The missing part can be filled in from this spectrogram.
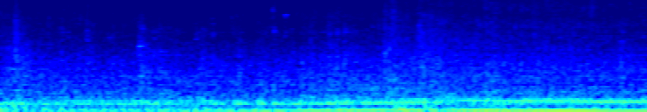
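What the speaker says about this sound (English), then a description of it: "I can hear their vehicle, their engine." An enemy vehicle's engine in the War Thunder tank game drones steadily as a low, continuous hum with a faint rising tone, moderately loud amid rumbling noise, without talk.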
